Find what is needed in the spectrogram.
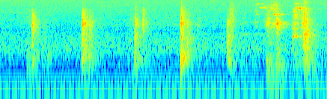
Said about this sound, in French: Elle quitte l'appartement. Elle va ouvrir la porte qui est en face du sien.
